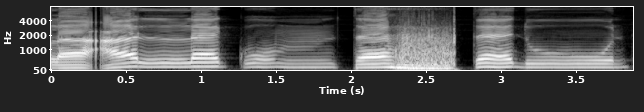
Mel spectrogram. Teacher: Syafatani yaitu dua bibir. Maka huruf mim itu keluarnya daripada dua bibir kita. Dan mim ketika dia bertemu dengan seluruh huruf hijaiyah kecuali mim dan ba itu sendiri setelahnya, maka itu hukumnya izhar syafawi.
